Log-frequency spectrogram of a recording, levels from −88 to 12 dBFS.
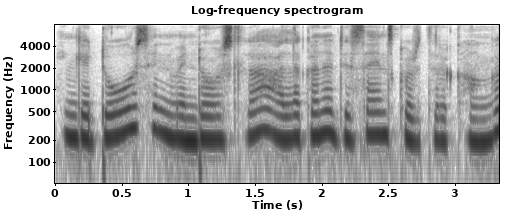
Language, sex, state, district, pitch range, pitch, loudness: Tamil, female, Tamil Nadu, Nilgiris, 210-245 Hz, 225 Hz, -15 LUFS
